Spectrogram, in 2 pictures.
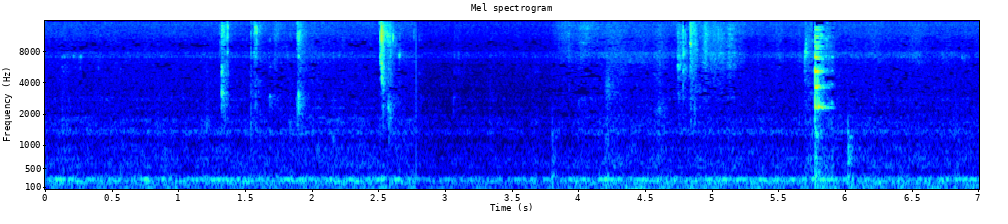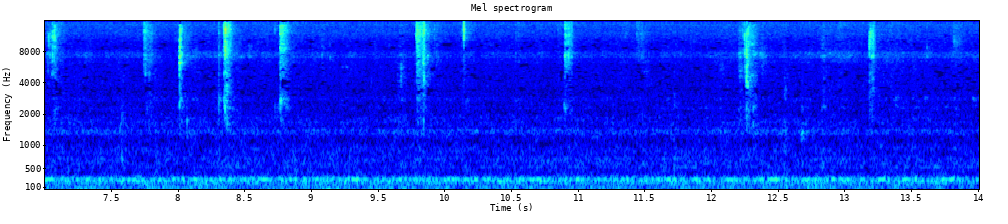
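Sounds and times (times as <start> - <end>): steady low hum: 0.0 - 14.0
chewing clicks: 1.2 - 2.8.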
